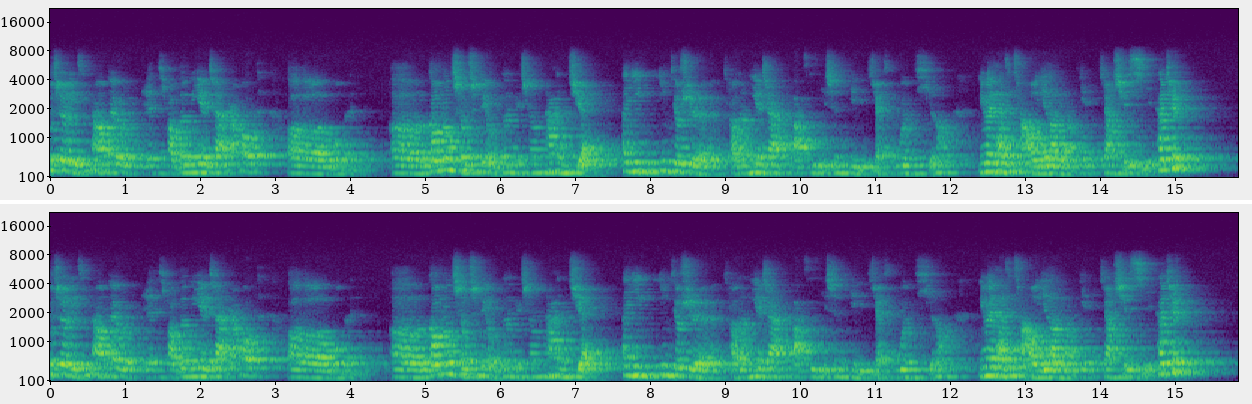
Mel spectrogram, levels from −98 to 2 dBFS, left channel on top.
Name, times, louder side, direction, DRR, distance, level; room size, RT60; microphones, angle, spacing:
voice 1, 0.0-2.8 3.2-4.1 4.5-7.2 7.6-11.9 12.4-15.0, right 1 dB, 30° left, -5 dB, 1.0 m, -20 dB
5.0 x 2.5 x 2.3 m, 1.4 s
head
